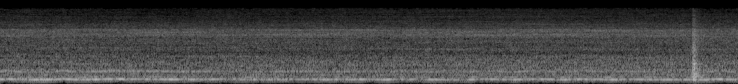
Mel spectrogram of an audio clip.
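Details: Neato robot vacuum, used fewer than 30 times, suddenly making loud noises at random intervals and lengths: steady low hum with faint high hiss and one sharp tick near the end; cause unknown.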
